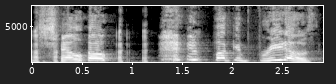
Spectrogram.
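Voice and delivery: high, laughing through words; can't stop laughing. Real, not acted. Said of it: "I can't stop laughing".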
